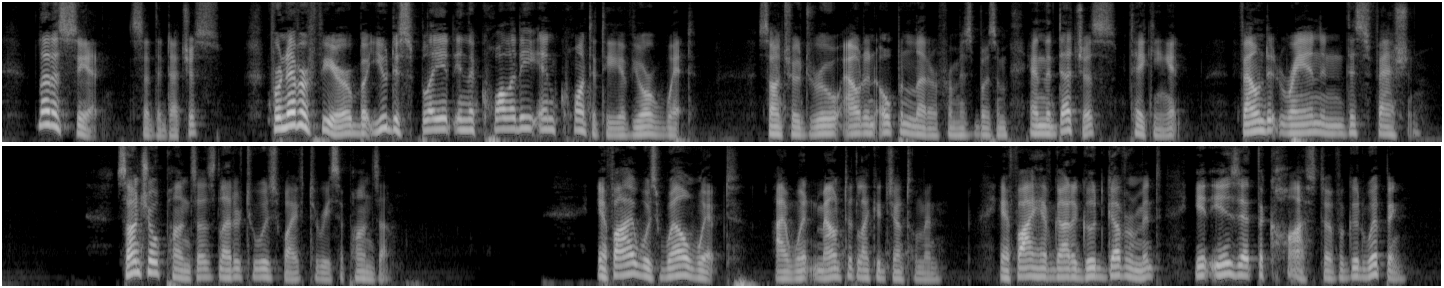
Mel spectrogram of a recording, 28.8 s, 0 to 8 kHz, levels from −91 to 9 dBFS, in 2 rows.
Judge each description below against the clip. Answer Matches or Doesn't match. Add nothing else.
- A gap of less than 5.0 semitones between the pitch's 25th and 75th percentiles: Doesn't match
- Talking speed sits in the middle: Matches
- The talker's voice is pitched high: Doesn't match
